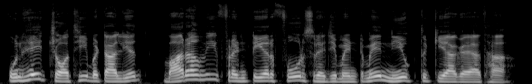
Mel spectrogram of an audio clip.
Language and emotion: Hindi, neutral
